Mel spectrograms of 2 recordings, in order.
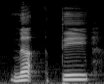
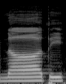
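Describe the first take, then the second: First: The first vowel stops with a sharp catch. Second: The first vowel is drawn out without a catch. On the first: The speaker calls it right. "Hamza पे जज़्म है तो हम इसको हिला के पढ़ रहे हैं, झटके से पढ़ रहे हैं" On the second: The speaker calls it wrong. "अगर हम इसको ऐसे नहीं पढ़ेंगे"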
